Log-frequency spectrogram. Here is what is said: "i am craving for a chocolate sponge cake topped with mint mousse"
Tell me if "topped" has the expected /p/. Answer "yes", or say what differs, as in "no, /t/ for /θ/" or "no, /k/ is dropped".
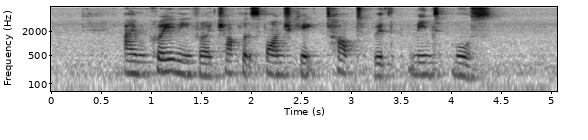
yes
